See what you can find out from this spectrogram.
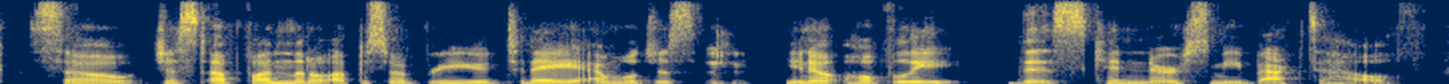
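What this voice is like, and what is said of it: Sick-sounding voice. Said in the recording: “sorry for my voice. ... as you can tell, I'm very sick.”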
